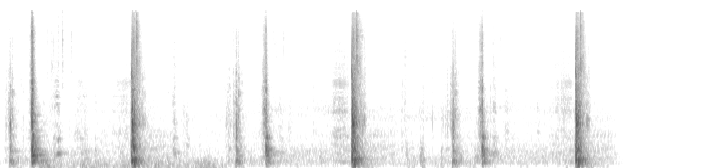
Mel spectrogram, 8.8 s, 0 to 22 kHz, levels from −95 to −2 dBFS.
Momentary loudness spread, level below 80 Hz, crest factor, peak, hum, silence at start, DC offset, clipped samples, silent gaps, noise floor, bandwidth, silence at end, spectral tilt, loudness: 19 LU; -70 dBFS; 32 dB; -16 dBFS; none; 0.1 s; under 0.1%; under 0.1%; none; -78 dBFS; 16 kHz; 1.45 s; -4 dB/octave; -43 LUFS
